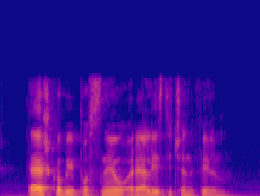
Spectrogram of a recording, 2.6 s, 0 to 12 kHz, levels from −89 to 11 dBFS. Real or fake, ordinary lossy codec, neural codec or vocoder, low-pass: real; none; none; 7.2 kHz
